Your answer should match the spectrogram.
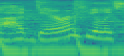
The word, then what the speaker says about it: Hedera helix: This is another Hedera Helix, or what you would call a Hedera Helix. That's the correct way to say it.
